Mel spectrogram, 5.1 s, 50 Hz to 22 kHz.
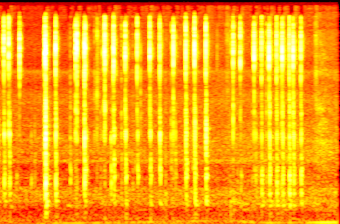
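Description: Keys on an 8bitdo NES-style keyboard click in a brisk irregular series of about two dozen crisp taps, close and clear against a quiet background, quickening toward the end.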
